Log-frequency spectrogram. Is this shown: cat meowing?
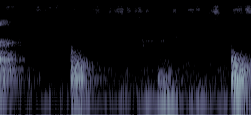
no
